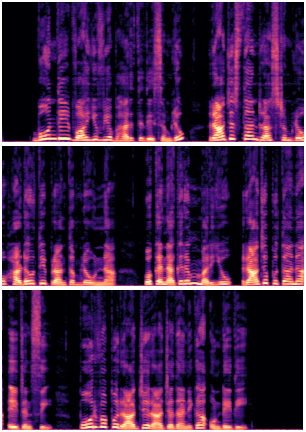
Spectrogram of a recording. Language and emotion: Telugu, neutral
